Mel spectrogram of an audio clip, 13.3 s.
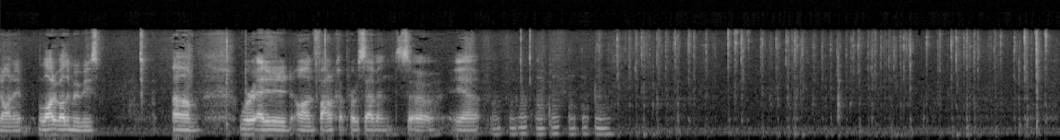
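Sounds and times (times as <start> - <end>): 
speech: 0.0 - 1.4, 2.2 - 7.8
computer keyboard typing to send a link: 7.7 - 13.2.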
